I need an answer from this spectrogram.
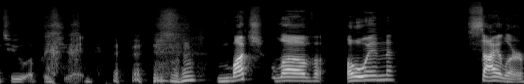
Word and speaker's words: Seiler: Much love, Owen Seiler, pronounced Seiler, not Sailor. Have we said I've Sailor been before?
